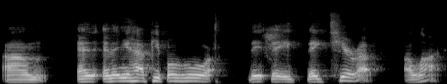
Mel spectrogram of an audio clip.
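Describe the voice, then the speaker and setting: An American man speaking as an interview guest, telling personal stories casually and earnestly, often halting and repeating words as he thinks. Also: medium pitch, darkish tone, muffled recording. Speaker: interview guest, composer and conductor.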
